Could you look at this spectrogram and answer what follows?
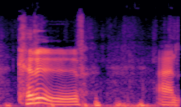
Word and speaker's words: craobhan: And it's a good example too, those two words you can hear with a single syllable sound. It's quite long. Craobh. Craobh. And with a two syllable plural, craobhan is a little bit shorter. So that's the effect that stress has on certain sounds in Gaelic.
